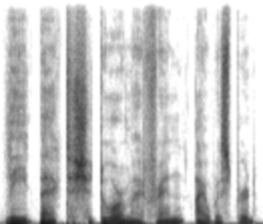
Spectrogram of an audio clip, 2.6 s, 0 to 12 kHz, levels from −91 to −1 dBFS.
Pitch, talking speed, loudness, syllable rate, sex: 120 Hz, 180 wpm, -21 LUFS, 4.6 syllables/s, male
